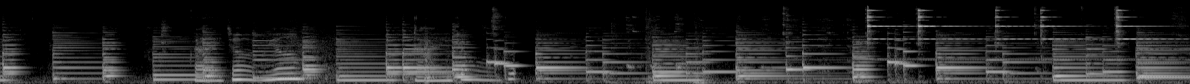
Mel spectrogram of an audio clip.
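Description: Cheerful keyboard music with sustained notes and short melodic runs; no animal sound is heard.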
